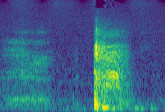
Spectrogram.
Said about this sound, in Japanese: ごめちょっと咳するわ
